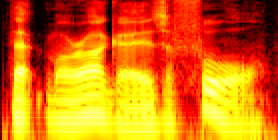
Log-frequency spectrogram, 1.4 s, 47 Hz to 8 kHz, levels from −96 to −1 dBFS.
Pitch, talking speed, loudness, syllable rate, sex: 95 Hz, 215 wpm, -16 LUFS, 5.5 syllables/s, male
